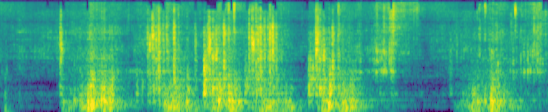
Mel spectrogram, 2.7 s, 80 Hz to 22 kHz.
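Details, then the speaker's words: 2013 Mazda 3 manual transmission, removed for clutch replacement: rough gritty grinding in bursts as the shaft is turned by hand, from a transmission bearing run with no oil; a separate throw-out bearing noise was also present. "This transmission has no oil. So what happens when you neglect the oil level? You hear that?"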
